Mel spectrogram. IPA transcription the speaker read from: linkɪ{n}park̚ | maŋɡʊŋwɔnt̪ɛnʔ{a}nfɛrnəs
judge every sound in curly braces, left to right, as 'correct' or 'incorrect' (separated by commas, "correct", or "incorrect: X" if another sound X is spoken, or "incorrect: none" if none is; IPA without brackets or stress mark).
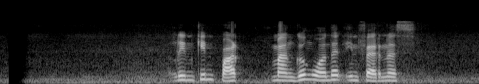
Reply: correct, incorrect: i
